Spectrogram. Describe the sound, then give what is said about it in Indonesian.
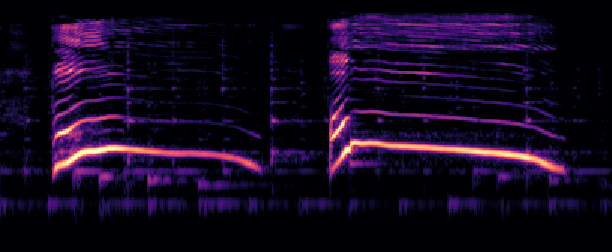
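An elephant, Mahmud, gives two long, mournful trumpeting cries, each rising sharply then sliding slowly downward over a couple of seconds, loud, separated by a short pause with a low hum underneath, as its belly is stabbed with a stick when it refuses to move toward Mecca, between Muzdalifah and Mina. “Jerit gajah pilu.”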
